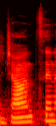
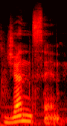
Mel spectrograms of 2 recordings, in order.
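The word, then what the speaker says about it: Junson: very odd last name i thought it was johnson i just thought they were pronouncing it weird but no it's jensen but mary johnson so patrice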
